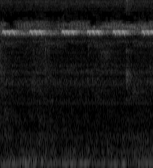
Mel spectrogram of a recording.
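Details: A forest cricket near a home in Maquiné, Rio Grande do Sul, Brazil, chirps steadily in short, high, shrill pulses, three or four bursts a second with brief gaps, against quiet background.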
